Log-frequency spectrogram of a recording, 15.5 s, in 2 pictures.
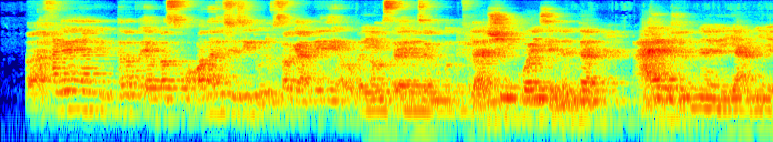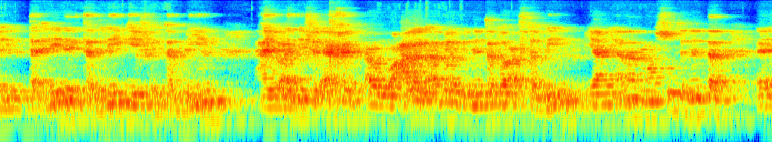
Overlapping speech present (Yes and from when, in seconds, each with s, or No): Yes, from 3.6 s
